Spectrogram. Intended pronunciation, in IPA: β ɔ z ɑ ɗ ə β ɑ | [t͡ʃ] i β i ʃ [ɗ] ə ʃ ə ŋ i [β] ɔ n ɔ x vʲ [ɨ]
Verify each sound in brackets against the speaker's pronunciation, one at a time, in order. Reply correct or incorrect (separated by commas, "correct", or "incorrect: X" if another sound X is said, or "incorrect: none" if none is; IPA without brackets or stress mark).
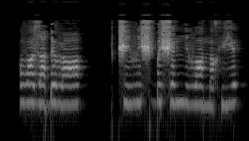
correct, incorrect: ɓ, correct, incorrect: ə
